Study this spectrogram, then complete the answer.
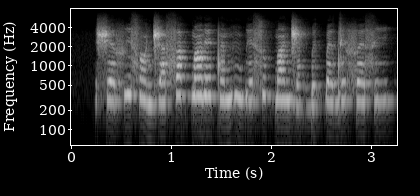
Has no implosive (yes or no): yes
